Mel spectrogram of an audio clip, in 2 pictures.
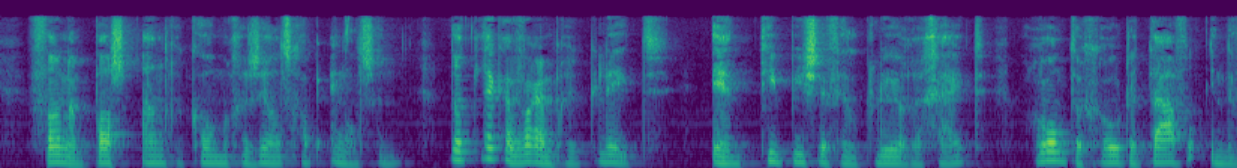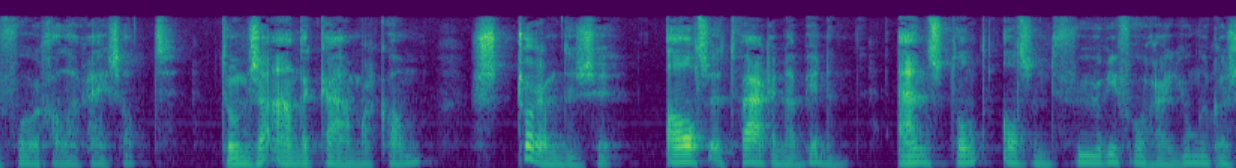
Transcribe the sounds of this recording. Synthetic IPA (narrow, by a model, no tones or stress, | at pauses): v̥ɑnənpɑsaːnχəkowmənχəzɛlˠsχɑpɛŋəlˠsən | d̥ɑtlɛkəɹʋɑrmχəklejt | ɪntipisəvɪːlˠkløːrəχɦɛjt | rɔnt̚dəχrowtətaːfəlˠɪndəv̥ʊːɹχɑlərɛjz̥ɑt | tunzəʔaːndəkaːməɹkʋɑm | stɔrmdəzə | ʔɑlˠsətʋaːrənaːɹbɪnən | ɛnstɔntɑlˠsənv̥yːrivʊːɹɦaːɹjɔŋərə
